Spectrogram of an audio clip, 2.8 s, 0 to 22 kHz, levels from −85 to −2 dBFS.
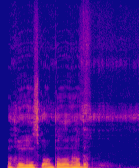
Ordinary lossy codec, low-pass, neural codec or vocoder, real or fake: none; none; codec, 44.1 kHz, 3.4 kbps, Pupu-Codec; fake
